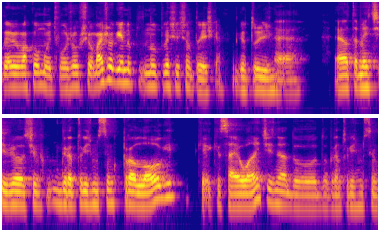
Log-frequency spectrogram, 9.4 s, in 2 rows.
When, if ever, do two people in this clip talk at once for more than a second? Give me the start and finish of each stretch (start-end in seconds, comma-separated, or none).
none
